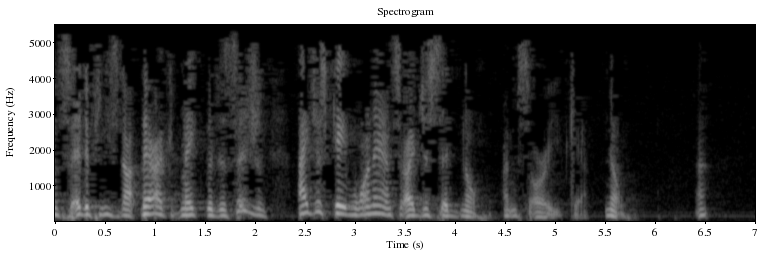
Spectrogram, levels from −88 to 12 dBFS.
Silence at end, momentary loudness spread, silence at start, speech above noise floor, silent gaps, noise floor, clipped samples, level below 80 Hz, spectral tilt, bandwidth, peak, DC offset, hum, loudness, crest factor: 0.45 s; 16 LU; 0 s; 36 dB; none; -67 dBFS; under 0.1%; -70 dBFS; -5.5 dB/octave; 5.4 kHz; -12 dBFS; under 0.1%; none; -32 LUFS; 20 dB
